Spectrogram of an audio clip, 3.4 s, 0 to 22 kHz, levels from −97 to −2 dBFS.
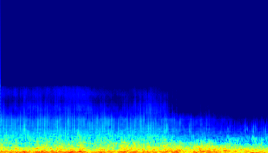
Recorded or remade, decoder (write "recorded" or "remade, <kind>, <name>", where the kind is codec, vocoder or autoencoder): remade, vocoder, BigVGAN v2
